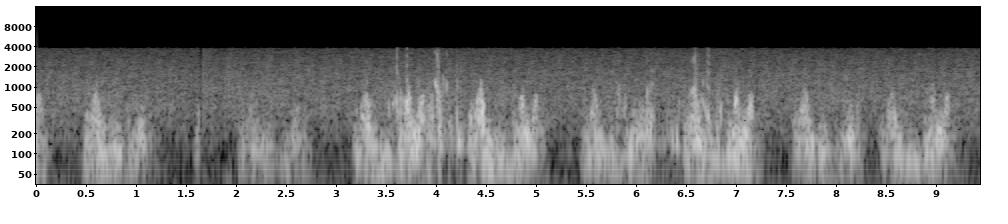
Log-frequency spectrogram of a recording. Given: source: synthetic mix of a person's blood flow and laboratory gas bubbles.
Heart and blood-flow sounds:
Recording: Doppler ultrasound of blood flow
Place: precordium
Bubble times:
3.48-4.32 s: bubbles
5.78-5.90 s: bubbles
5.95-6.88 s: bubbles
From the record:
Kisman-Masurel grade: 221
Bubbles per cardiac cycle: several, 3 to 8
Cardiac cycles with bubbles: 10 to 50%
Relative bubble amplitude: barely perceptible (0.100 to 0.250)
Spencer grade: 2 (many but less than half of the cardiac periods contain bubble signals, singularly or in groups)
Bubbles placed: only in the low amplitude regions of the cardiac cycle

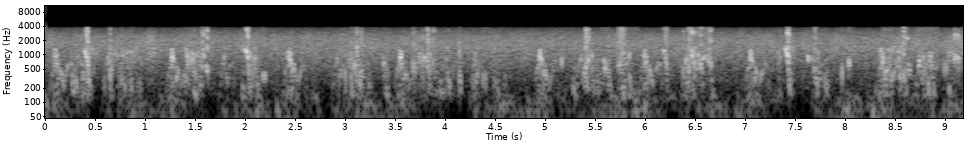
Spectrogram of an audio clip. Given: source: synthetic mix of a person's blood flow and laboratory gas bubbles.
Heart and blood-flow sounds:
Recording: Doppler ultrasound of blood flow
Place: precordium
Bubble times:
0.24-0.53 s: bubbles
0.55-1.01 s: bubbles
1.36-1.71 s: bubbles
1.96-2.24 s: bubbles
2.94-3.28 s: bubbles
3.34-3.47 s: bubbles
3.64-4.20 s: bubbles
4.27-4.62 s: bubbles
5.14-5.21 s: bubbles
5.25-5.94 s: bubbles
6.16-6.28 s: bubbles
6.34-6.73 s: bubbles
7.32-7.53 s: bubbles
7.60-7.87 s: bubbles
7.93-8.08 s: bubbles
8.32-9.19 s: bubbles
From the record:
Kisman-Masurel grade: 343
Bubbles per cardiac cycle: rolling drumbeat, 9 or more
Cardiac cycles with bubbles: 100%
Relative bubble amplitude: loud (0.450 to 0.775)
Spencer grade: 3 (all of the cardiac periods contain showers or single bubble signals, but not dominating or overriding the cardiac motion signals)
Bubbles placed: only in the low amplitude regions of the cardiac cycle

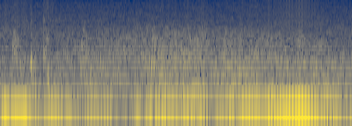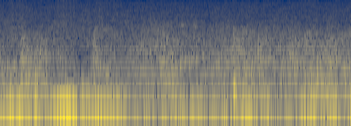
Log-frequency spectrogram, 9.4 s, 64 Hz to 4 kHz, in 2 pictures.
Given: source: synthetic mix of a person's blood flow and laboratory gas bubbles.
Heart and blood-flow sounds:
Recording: Doppler ultrasound of blood flow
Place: subclavian vein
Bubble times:
0.17-0.24 s: bubbles
0.38-0.52 s: bubbles
0.56-0.71 s: bubbles
From the record:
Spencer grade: 1 (occasional bubble signal discernible with the cardiac motion signal, with majority of cardiac periods free of bubbles)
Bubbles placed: anywhere in the cardiac cycle

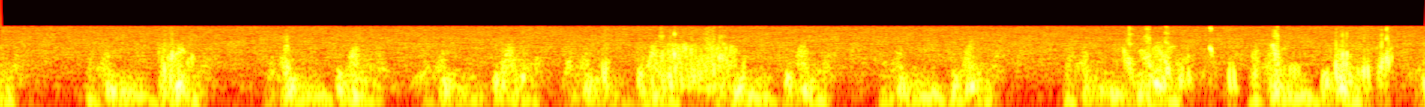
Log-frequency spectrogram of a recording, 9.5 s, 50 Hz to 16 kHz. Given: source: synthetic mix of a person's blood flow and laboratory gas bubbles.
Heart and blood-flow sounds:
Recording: Doppler ultrasound of blood flow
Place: precordium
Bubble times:
1.04-1.30 s: bubbles
1.87-1.99 s: bubbles
3.33-3.40 s: bubbles
3.46-3.54 s: bubbles
3.99-4.08 s: bubbles
4.23-5.00 s: bubbles
7.47-7.97 s: bubbles
8.04-8.12 s: bubbles
8.17-8.28 s: bubbles
8.34-8.42 s: bubbles
8.45-8.68 s: bubbles
8.91-9.32 s: bubbles
9.46-9.51 s: bubbles
From the record:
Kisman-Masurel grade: 222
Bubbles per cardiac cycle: several, 3 to 8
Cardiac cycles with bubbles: 10 to 50%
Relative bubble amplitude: moderate (0.250 to 0.450)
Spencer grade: 2 (many but less than half of the cardiac periods contain bubble signals, singularly or in groups)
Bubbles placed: anywhere in the cardiac cycle

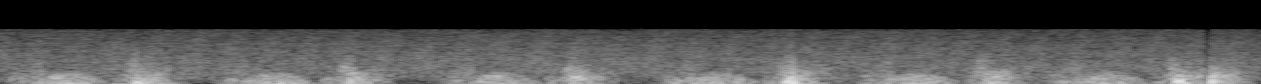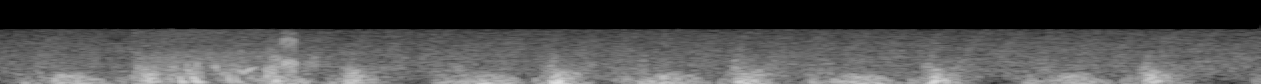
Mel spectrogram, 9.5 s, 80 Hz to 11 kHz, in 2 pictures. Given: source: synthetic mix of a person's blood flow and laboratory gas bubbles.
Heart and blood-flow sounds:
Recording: Doppler ultrasound of blood flow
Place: precordium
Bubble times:
5.22-5.93 s: bubbles
From the record:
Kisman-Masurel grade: 113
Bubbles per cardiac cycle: 1 to 2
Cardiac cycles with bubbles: 1 to 10%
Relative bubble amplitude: loud (0.450 to 0.775)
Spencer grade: 1 (occasional bubble signal discernible with the cardiac motion signal, with majority of cardiac periods free of bubbles)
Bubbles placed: anywhere in the cardiac cycle

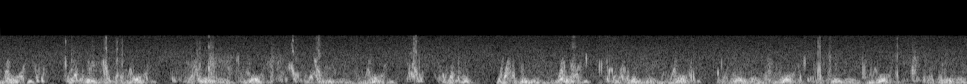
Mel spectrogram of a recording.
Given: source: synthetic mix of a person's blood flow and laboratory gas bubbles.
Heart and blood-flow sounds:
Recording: Doppler ultrasound of blood flow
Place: precordium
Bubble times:
0.32-0.48 s: bubbles
0.62-1.27 s: bubbles
1.69-2.42 s: bubbles
2.66-3.06 s: bubbles
3.12-3.37 s: bubbles
4.05-4.26 s: bubbles
4.33-4.71 s: bubbles
5.20-5.25 s: bubbles
5.69-5.80 s: bubbles
5.82-5.90 s: bubbles
5.97-6.16 s: bubbles
6.22-6.26 s: bubbles
6.88-6.98 s: bubbles
7.14-7.25 s: bubbles
7.29-7.47 s: bubbles
7.62-7.76 s: bubbles
7.97-8.34 s: bubbles
8.61-8.69 s: bubbles
8.95-9.28 s: bubbles
9.38-9.46 s: bubbles
From the record:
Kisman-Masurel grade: 242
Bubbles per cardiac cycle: several, 3 to 8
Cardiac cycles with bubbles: 100%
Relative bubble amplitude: moderate (0.250 to 0.450)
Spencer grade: 3 (all of the cardiac periods contain showers or single bubble signals, but not dominating or overriding the cardiac motion signals)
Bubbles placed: only in the low amplitude regions of the cardiac cycle

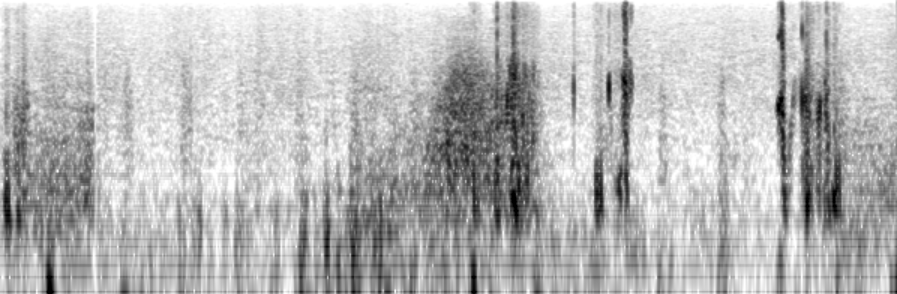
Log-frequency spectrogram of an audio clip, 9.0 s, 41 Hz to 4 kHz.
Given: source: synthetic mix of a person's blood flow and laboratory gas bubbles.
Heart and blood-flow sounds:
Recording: Doppler ultrasound of blood flow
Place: subclavian vein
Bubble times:
0.02-0.31 s: bubbles
4.68-4.81 s: bubbles
4.92-5.40 s: bubbles
5.71-5.73 s: bubbles
5.92-6.33 s: bubbles
7.75-8.43 s: bubbles
From the record:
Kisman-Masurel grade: 223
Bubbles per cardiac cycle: several, 3 to 8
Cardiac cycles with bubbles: 10 to 50%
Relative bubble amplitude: loud (0.450 to 0.775)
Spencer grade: 2 (many but less than half of the cardiac periods contain bubble signals, singularly or in groups)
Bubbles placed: anywhere in the cardiac cycle

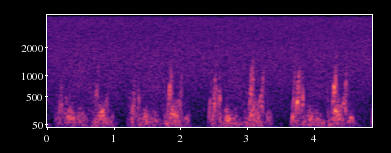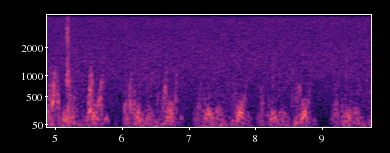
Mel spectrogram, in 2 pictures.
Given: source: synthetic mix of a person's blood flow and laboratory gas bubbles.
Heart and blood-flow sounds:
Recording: Doppler ultrasound of blood flow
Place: precordium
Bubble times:
5.15-5.34 s: bubbles
From the record:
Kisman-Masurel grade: 112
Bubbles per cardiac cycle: 1 to 2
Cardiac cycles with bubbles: 1 to 10%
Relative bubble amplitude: moderate (0.250 to 0.450)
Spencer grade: 1 (occasional bubble signal discernible with the cardiac motion signal, with majority of cardiac periods free of bubbles)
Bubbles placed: anywhere in the cardiac cycle

